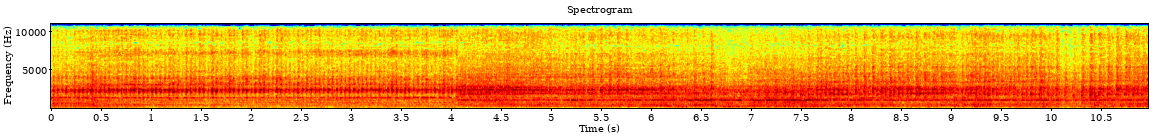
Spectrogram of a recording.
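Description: A gouge cutting the inside of a spinning pine vessel on a wood lathe: a continuous scraping, hissing cut over the lathe's steady whine, and the whine drops in pitch about four seconds in.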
